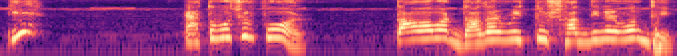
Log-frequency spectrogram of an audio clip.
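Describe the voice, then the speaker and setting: A man reading a first-person scripted story as its narrator, with expressive storytelling delivery. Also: very high-pitched, unhurried, muffled recording, soft background music. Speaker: narrator and detective's companion.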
